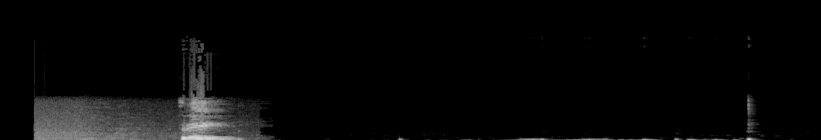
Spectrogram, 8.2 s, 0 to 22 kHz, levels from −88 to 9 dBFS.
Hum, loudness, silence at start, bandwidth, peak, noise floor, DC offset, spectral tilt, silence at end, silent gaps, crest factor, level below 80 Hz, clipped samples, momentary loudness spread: none; -14 LUFS; 0.35 s; 11 kHz; -2 dBFS; under -90 dBFS; under 0.1%; -5 dB/octave; 0.7 s; none; 22 dB; -42 dBFS; under 0.1%; 29 LU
